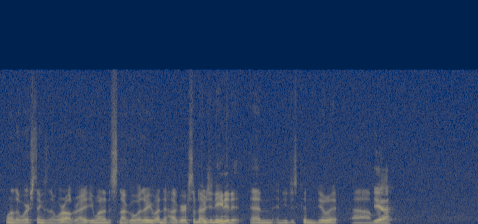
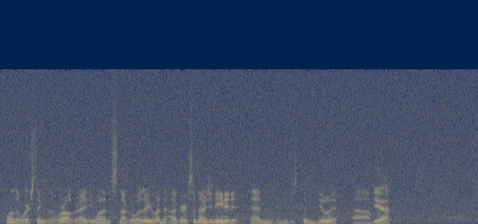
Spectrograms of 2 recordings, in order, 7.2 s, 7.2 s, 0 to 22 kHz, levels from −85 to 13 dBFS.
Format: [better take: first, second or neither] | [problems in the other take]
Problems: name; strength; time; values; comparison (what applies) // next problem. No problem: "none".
first | hiss; loud; throughout; 9 dB below the speech; faint in the first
